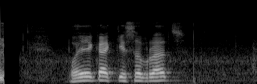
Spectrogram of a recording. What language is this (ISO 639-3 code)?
nep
